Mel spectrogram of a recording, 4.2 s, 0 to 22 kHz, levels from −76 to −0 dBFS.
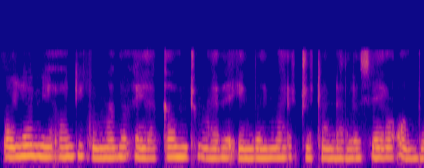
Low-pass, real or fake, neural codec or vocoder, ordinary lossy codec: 7.2 kHz; fake; codec, 16 kHz, 1 kbps, FreqCodec, smaller model; Opus, 64 kbps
